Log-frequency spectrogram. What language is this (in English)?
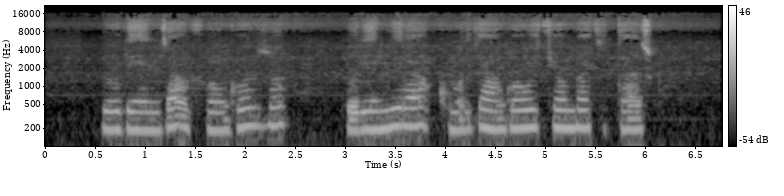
Kinyarwanda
